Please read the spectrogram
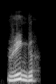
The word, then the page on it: ringer: Indian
